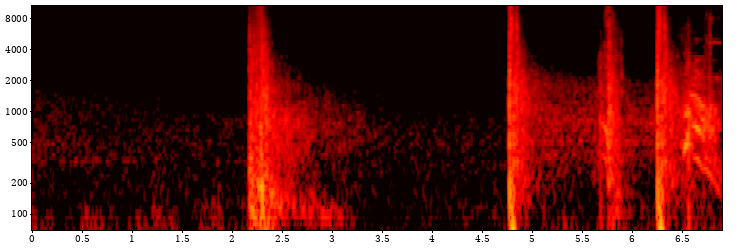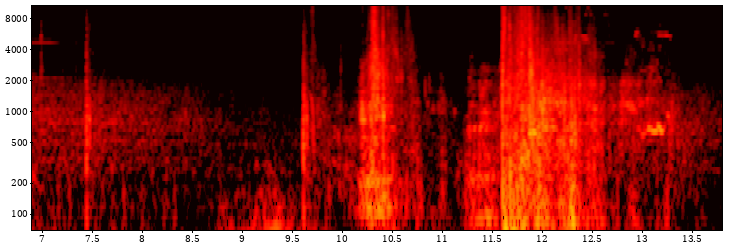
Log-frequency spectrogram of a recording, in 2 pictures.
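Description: Gunfire in Fallout 4: several sharp, loud shots spaced irregularly, some in quick pairs with ringing tails, over a low hum of game ambience.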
